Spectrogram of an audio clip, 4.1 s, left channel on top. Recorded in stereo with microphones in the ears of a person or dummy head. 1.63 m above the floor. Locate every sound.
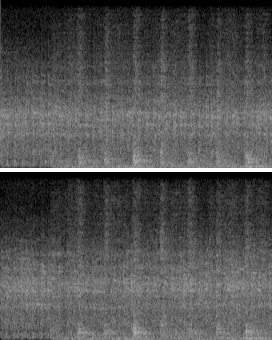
0.7 s running footsteps: 20° right (ahead or behind), 1.8 m; by 4.0 s 10° left (ahead or behind), 3 m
